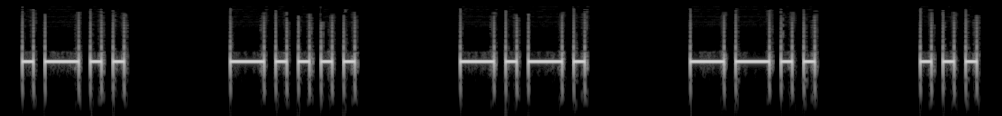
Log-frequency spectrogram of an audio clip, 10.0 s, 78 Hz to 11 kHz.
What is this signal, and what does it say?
Morse code, heard as a keyed tone, about 10 wpm, spaced as for 6 wpm, 800 Hz. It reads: L6CZS
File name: LEZIONI / 9 286 ws 10wpm 4032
